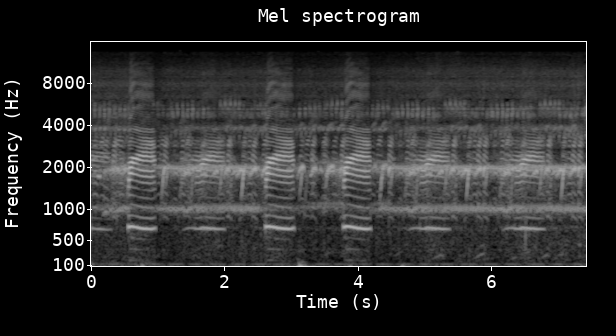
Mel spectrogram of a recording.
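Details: Ornate frogs give short, buzzy trilled calls every couple of seconds amid a rainy-day chorus with banded rubber frogs, African bullfrogs and tremolo sand frogs at Twin Dams, Djuma private game reserve, South Africa, 21 Feb 2018.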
